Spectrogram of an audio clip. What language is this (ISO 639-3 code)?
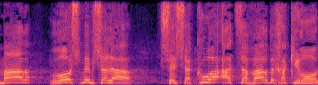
heb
